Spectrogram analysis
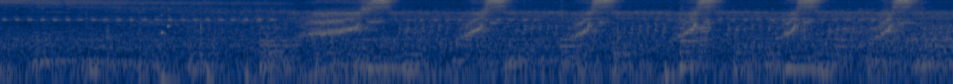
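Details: Walker's cicada, a cicada of late summer and early autumn, singing a rhythmic series of rising, sweeping phrases repeated roughly once a second over a low background hum.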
